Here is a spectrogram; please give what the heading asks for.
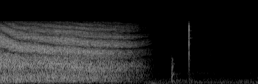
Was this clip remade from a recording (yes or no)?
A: yes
